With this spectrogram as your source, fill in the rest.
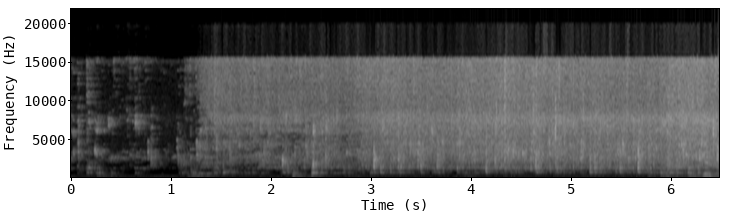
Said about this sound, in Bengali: আলু আর পেঁপেটা একটু ভাজা ভাজা করে নেব।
